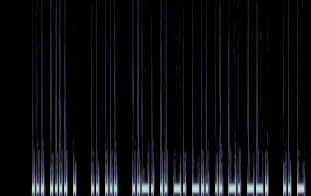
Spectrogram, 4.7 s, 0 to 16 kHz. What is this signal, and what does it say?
Morse code, heard as a keyed tone, about 34 wpm, 700 Hz. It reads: SHE IS FINDING IT
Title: Sentences from Top 1100 Words 35wpm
